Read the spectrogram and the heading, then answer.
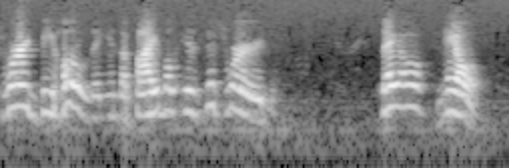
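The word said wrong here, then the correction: Theoreo (θεωρέω): And that word is spelled theoreo. This is an R. Theoreo.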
